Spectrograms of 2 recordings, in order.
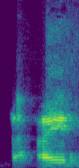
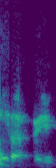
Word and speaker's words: Cepheid: The other one is called a Cepheid. I'm going to spell that because I get it wrong every time pronouncing it.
